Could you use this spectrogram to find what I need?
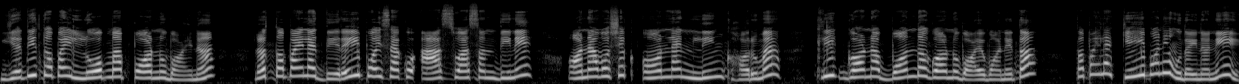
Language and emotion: Nepali, disgusted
